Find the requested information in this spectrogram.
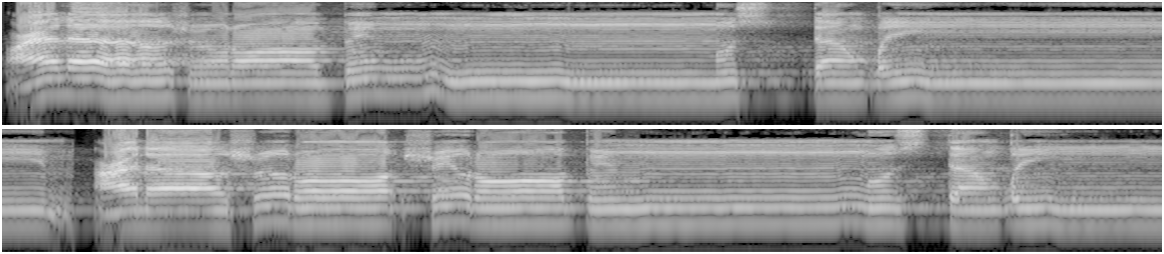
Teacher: Suratim, panjangkan dengungnya. Suratim, sekitar 2 sampai 3 ya.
